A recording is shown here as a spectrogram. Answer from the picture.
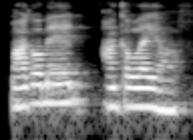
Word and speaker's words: Magomed Ankalaev: Magomed Ankalaev.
